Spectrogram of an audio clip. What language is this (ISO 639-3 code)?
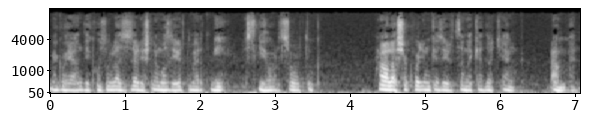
hun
